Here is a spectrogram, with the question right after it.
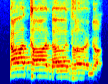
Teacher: जब हमारी जीभ है वो दांत को लगती है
